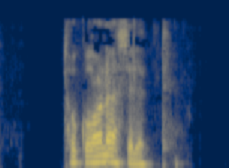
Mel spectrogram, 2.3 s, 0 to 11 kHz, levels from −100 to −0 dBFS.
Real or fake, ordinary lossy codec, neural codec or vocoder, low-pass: fake; MP3, 32 kbps; codec, 16 kHz, 4.8 kbps, FACodec; 7.2 kHz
